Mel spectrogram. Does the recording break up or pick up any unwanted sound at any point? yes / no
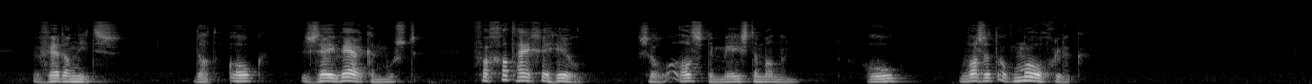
no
